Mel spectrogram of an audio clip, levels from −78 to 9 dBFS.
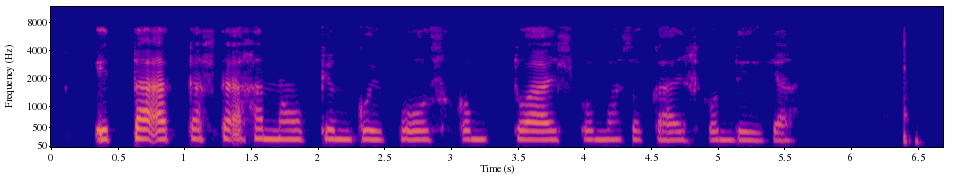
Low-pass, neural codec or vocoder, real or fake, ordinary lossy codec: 7.2 kHz; codec, 16 kHz, 16 kbps, FunCodec, trained on LibriTTS, 50 frames a second; fake; Opus, 64 kbps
